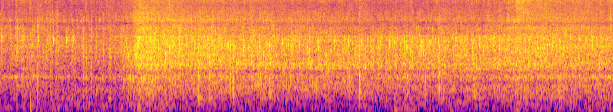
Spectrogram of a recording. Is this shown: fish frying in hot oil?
yes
